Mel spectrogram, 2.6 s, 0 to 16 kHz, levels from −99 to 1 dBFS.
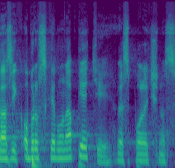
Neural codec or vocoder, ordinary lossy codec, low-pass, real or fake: none; Opus, 24 kbps; 14.4 kHz; real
